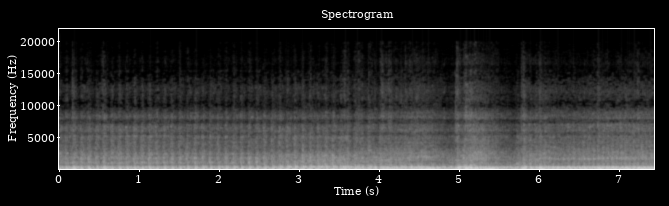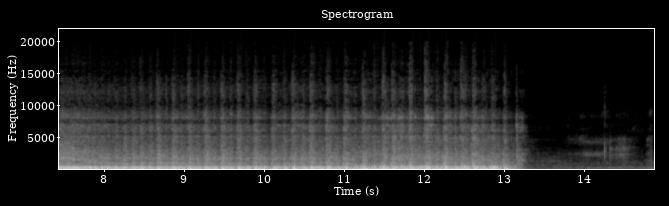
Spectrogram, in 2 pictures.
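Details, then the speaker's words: Kawasaki ZX-9R first start after over four years outdoors, fired with easy-start spray in air vents while fuel reached carbs: loud, steady four-cylinder bark with crisp revs for thirteen seconds, running cleanly; a fuel leak, apparently from the carbs, was found afterward. "it started alhamdulillah it's really loud in the back Garden neighbors are getting worried"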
